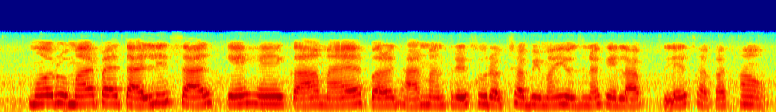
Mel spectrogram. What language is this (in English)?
Chhattisgarhi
